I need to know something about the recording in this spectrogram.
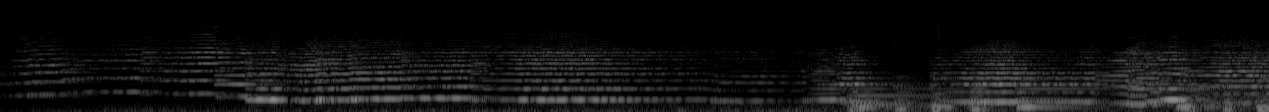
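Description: Violin playing a slow melody of long held notes. Grand piano accompaniment joins about two-thirds of the way in.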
